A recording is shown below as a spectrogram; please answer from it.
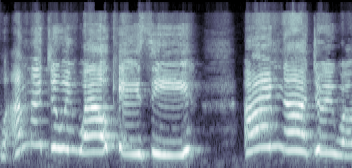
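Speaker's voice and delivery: play-acted very high, quavering, tearful cry. Retelling how Anaya answered when asked how she was: imitating Anaya's tremble cry. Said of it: "she starts to do, like, the, uh, tremble cry again".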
